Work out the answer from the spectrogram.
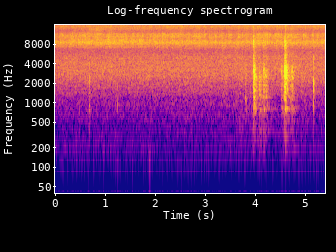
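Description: Cabbage and capsicum sizzling steadily in a hot wok, a light even hiss with a few faint clicks. About four seconds in come two short bursts of clatter, the loudest sounds here.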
